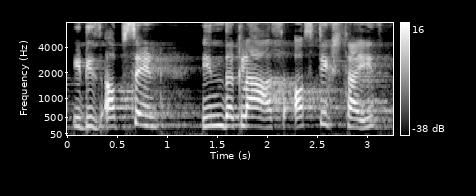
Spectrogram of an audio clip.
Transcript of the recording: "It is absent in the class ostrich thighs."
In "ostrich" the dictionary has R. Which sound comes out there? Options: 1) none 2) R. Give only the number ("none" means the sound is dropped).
1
